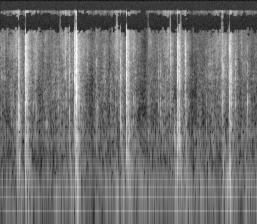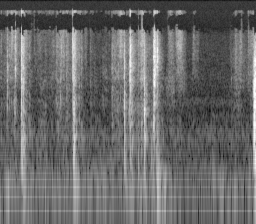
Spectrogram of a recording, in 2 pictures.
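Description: A deck of tarot cards being shuffled in the hands, with a short crisp card slap about once a second and softer riffling between.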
